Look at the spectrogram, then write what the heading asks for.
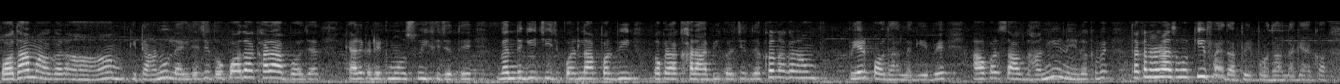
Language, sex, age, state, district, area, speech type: Maithili, female, 30-45, Bihar, Muzaffarpur, urban, spontaneous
